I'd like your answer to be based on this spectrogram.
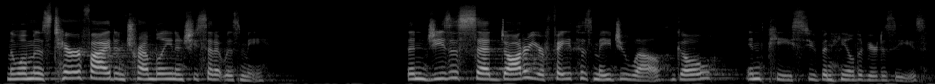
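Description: A woman giving a sermon to a youth group, retelling scripture stories in a lively, casual storytelling way. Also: a little high, brisk, few pauses. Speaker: youth speaker. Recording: long hall reverb.

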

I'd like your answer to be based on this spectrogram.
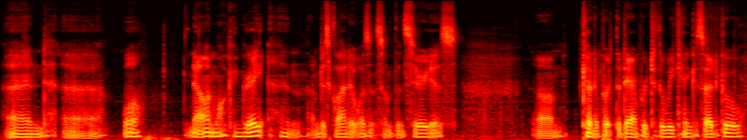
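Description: Host: young adult man, very deep gravelly voice, husky, meandering solo podcast talk. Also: normal speed, warm tone. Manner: rambling, self-deprecating, many fillers. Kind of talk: casual solo podcast monologue. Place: home basement room.

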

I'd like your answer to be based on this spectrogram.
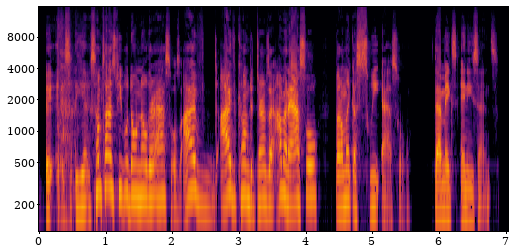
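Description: A man's voice: high voice, expressive, a little fast, sharp tone, no room sound, clean studio sound. A man in his twenties hosting a podcast, talking in a rambling, profane, filler-heavy way. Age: 20s. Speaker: podcast host. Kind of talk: casual chat.

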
